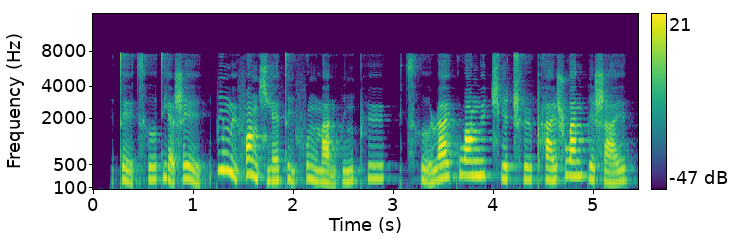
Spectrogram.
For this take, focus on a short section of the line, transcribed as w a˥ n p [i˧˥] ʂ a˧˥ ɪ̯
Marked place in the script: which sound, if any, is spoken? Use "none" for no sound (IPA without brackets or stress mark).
i˧˥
